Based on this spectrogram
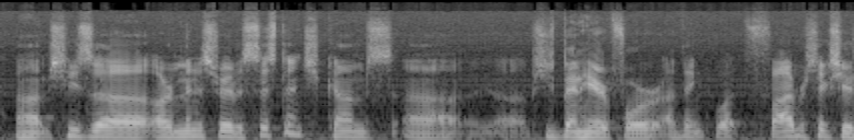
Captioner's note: none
